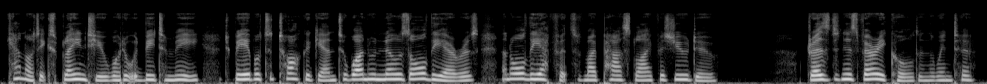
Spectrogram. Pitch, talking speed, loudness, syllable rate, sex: 210 Hz, 255 wpm, -19 LUFS, 6.2 syllables/s, female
